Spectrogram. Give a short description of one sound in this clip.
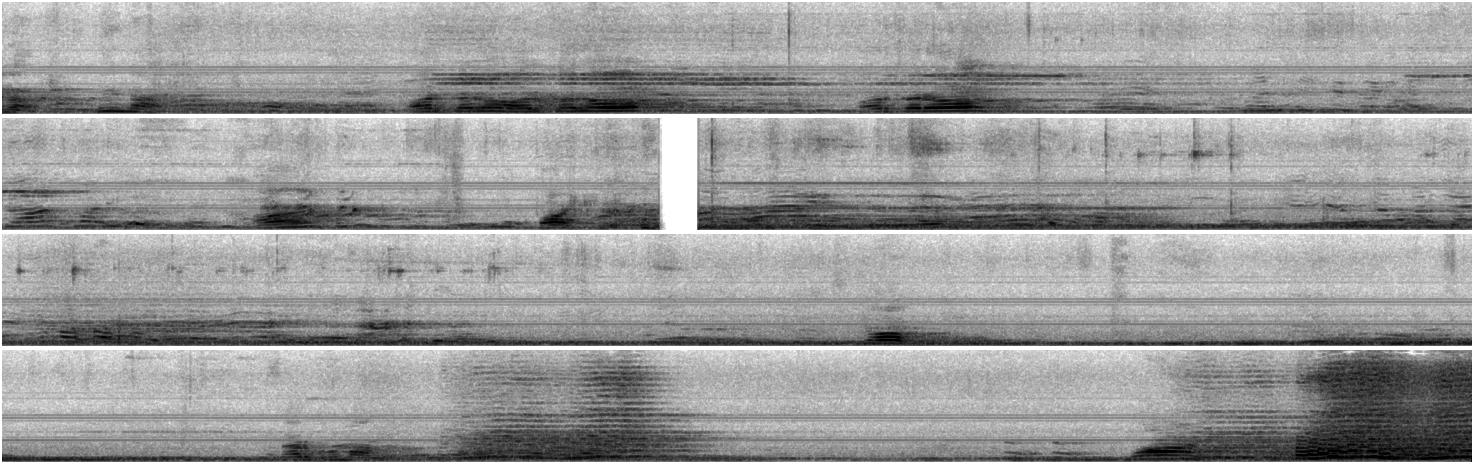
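A group of young children chant counts loudly together outdoors.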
